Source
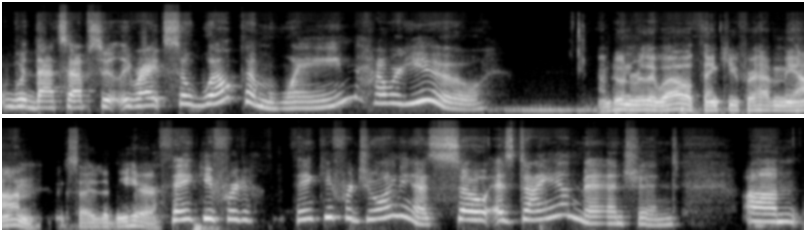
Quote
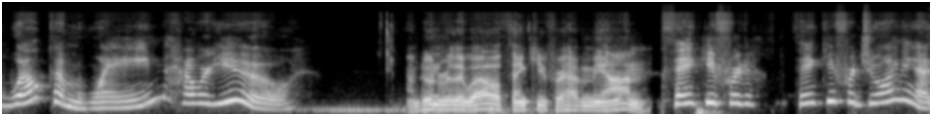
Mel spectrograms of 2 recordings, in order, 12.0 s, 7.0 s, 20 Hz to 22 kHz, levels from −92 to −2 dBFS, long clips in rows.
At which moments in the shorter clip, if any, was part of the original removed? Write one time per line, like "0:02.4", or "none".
0:05.0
